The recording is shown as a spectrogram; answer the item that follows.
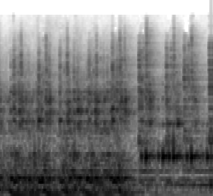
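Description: Tahitian drum music accompanying a dance: rapid strikes on wooden slit-log drums over a deep drum beat, which drops out about one and a half seconds in.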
